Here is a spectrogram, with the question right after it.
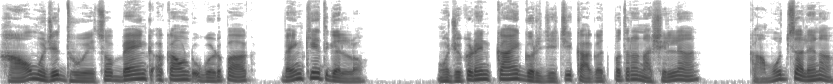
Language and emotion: Goan Konkani, sad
